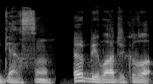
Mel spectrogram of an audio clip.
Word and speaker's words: garçon: cédille, or la cédille, is attached under a c to indicate that it's pronounced s despite not being before e, e, or y, like in garçon.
